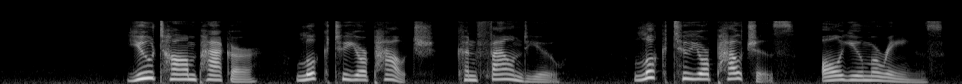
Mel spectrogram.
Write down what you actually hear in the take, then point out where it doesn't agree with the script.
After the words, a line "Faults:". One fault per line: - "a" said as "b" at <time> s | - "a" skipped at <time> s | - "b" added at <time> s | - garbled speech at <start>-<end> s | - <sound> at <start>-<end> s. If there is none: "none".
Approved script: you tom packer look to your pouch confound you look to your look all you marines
you tom packer look to your pouch confound you look to your pouches all you marines
Faults:
- "look" said as "pouches" at 7.1 s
